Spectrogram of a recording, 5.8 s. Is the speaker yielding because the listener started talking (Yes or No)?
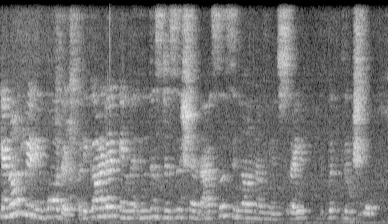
No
